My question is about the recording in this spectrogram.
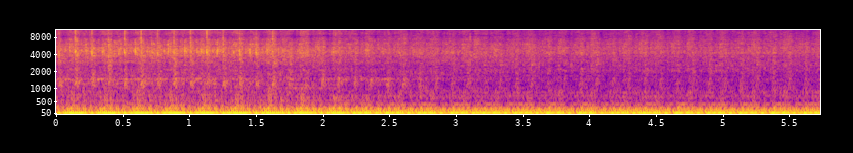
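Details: VW Touareg 4.2 V8 after a punishing off-road trail session, shut down mid-drive with vacuum brake loss; starts but very noisy at idle: heavy, uneven thrashing with a rough knock about twice per second, seemingly from the engine top, smoke from below, oil pressure and coolant warnings.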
